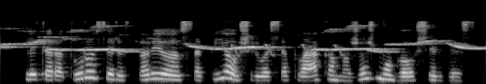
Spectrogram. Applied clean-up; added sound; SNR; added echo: none; Bird vocalization, bird call, bird song; 3 dB; none.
